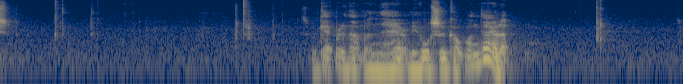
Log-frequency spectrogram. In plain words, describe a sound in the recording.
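A small metal tool clicks and scrapes against a plastic model part.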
